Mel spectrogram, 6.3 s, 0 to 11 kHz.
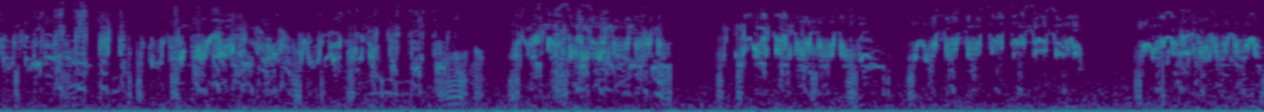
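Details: Feeding time at a black stork nest in Karula, 31 May 2017, two big fish shared among the chicks: raspy, hissing squeal bursts in four main bouts, each lasting one to two seconds.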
